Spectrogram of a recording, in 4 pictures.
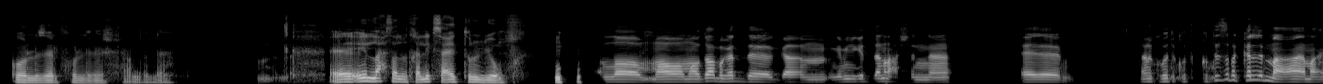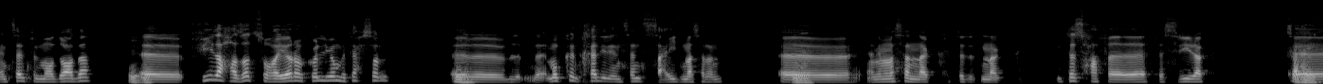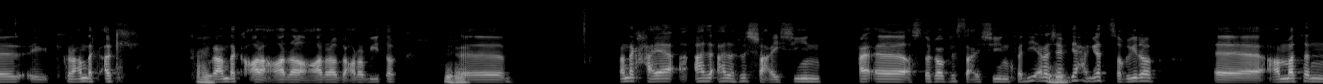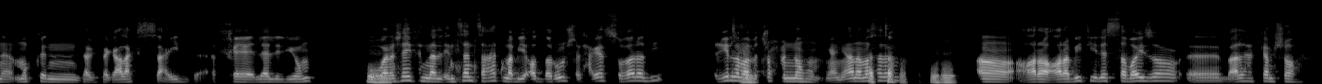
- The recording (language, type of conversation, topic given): Arabic, unstructured, إيه هي اللحظة الصغيرة اللي بتخليك مبسوط خلال اليوم؟
- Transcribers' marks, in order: chuckle; tapping; tsk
